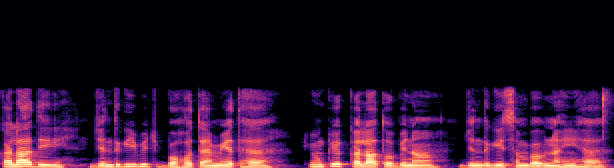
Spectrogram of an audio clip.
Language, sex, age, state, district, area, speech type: Punjabi, male, 30-45, Punjab, Rupnagar, urban, spontaneous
